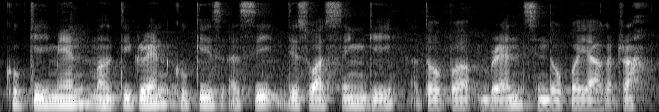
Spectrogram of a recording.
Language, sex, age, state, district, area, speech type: Manipuri, male, 18-30, Manipur, Kakching, rural, read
